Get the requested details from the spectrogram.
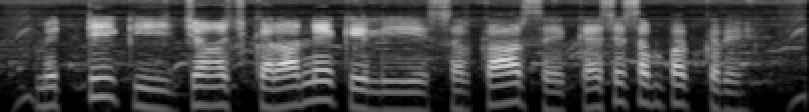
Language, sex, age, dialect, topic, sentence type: Hindi, male, 25-30, Kanauji Braj Bhasha, agriculture, question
